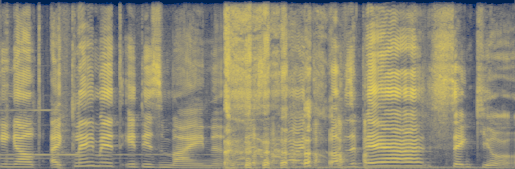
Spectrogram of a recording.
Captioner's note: everyone laughing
